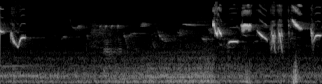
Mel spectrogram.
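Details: Canary singing energetically, recorded as a tutor track for training other birds: after a quiet start, a burst of high, sharp, fast-changing whistles and chirps fills the last second, with a faint low hum behind.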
